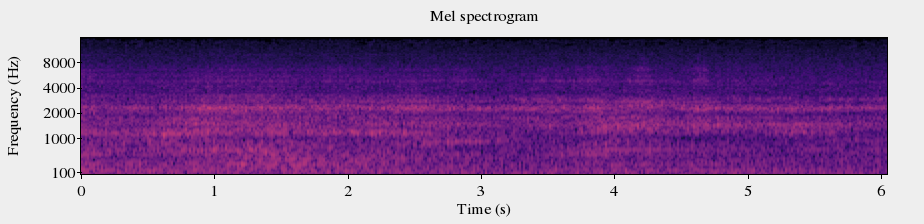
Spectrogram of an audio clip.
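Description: Ultralight trike engine droning steadily and fading away into the distance after passing close.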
